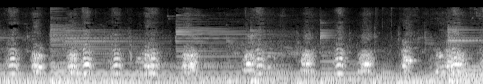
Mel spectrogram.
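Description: A dog barking and yipping in quick short barks, about three a second, over background music.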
